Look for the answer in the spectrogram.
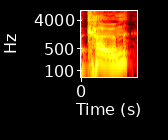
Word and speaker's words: comb: So comb, that's, you know, when you straighten your hair with a comb. The B is silent, so it's comb, not comb, and combed, not combed. Combed and knotted,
